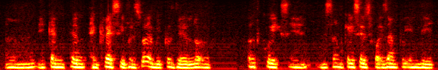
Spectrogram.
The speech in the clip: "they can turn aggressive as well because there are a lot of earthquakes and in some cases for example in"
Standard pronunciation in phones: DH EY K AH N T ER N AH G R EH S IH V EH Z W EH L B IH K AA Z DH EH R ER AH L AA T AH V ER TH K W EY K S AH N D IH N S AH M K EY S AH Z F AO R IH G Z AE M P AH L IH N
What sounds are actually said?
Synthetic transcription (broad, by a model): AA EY K AH N T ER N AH G R EH S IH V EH S W EH L B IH K AA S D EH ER AH L AA T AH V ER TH K W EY K S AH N IH N S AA M K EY S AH S F AO R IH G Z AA M P AH L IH N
